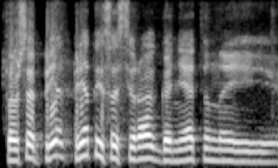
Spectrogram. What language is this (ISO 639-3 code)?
lit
